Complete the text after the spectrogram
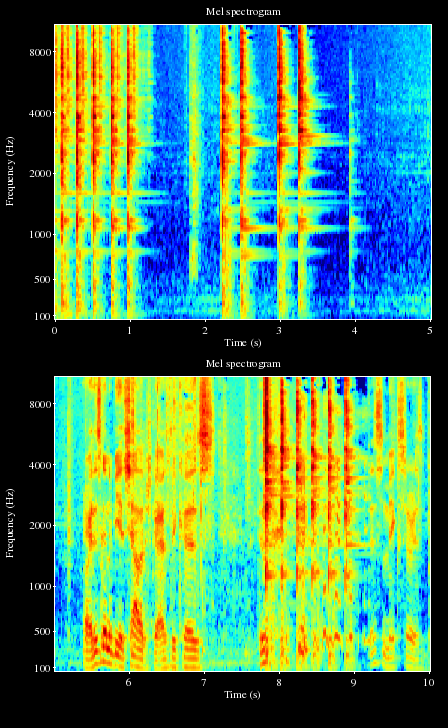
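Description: A spoon knocks against a metal pot with short, ringing clinks.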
